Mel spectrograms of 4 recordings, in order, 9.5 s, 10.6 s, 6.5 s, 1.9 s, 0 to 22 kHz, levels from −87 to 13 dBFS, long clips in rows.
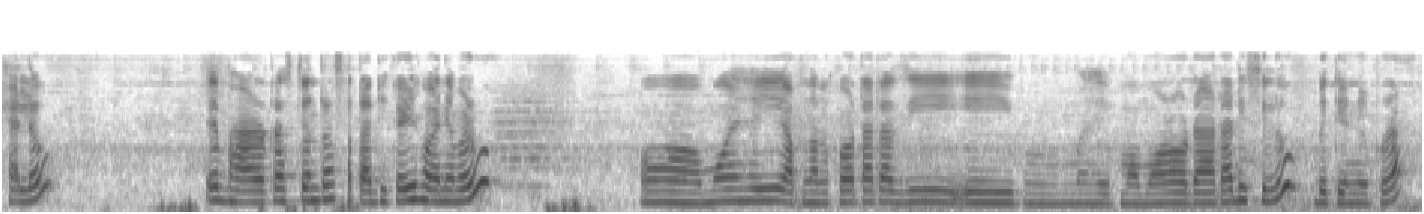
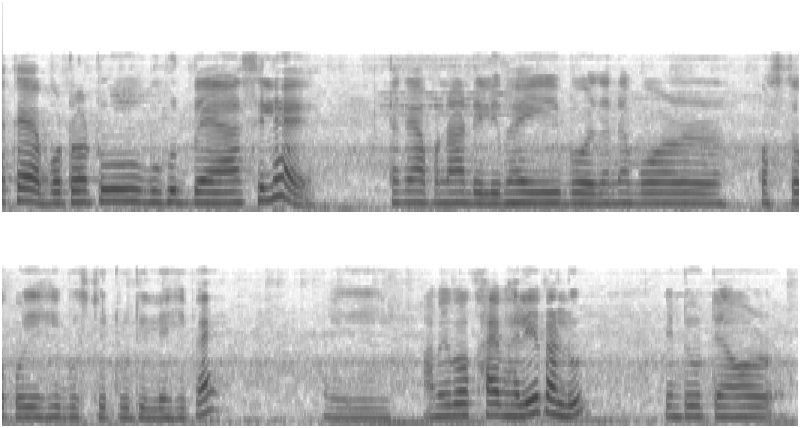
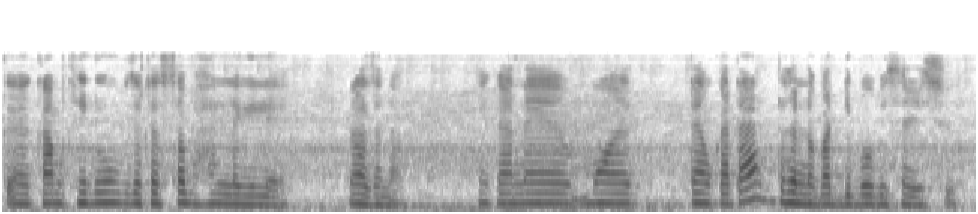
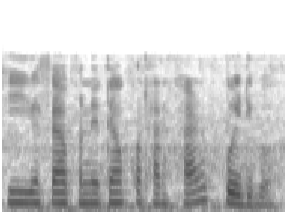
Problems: none marked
